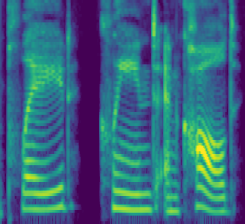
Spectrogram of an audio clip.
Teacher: When you hear the D sound, like in played, cleaned, and called, your voice vibrates.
